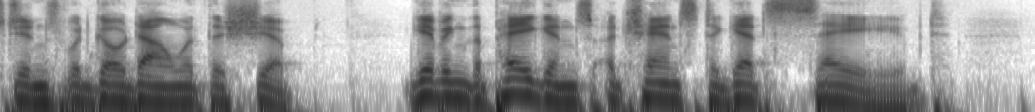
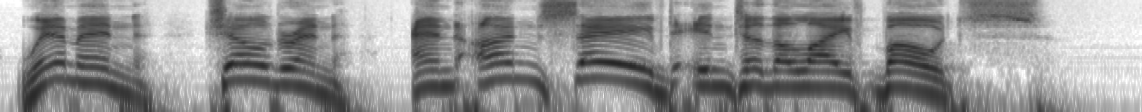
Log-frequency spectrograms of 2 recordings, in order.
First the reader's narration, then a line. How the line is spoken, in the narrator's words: Harper yelling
